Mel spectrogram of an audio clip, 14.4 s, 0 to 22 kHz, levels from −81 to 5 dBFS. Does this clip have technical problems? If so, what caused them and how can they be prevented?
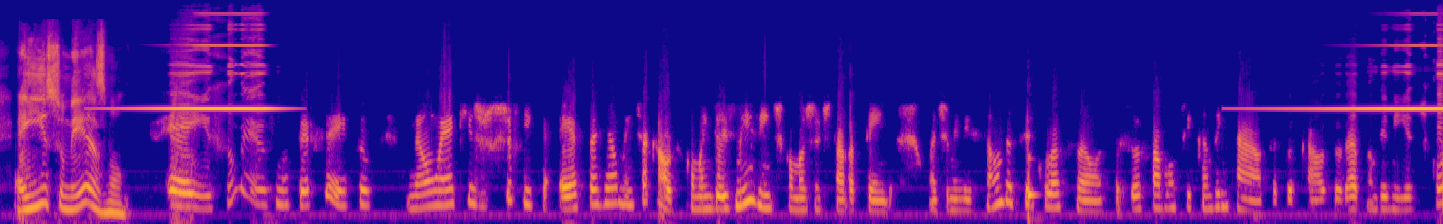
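Yes. Loudspeaker feedback squeal from 0.85 to 3.08 s and from 12.23 to 14.44 s: the microphone re-amplifies its own loudspeaker, so a 3.5 kHz tone swells, over about one and then two seconds, to roughly 10 dB above the sound. Prevent it by lowering gain, moving the microphone away from or behind the loudspeaker, or notching out 3.5 kHz.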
